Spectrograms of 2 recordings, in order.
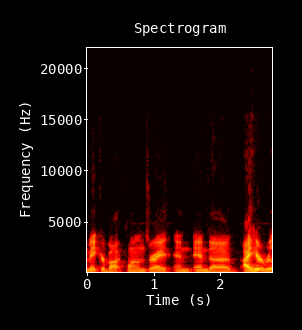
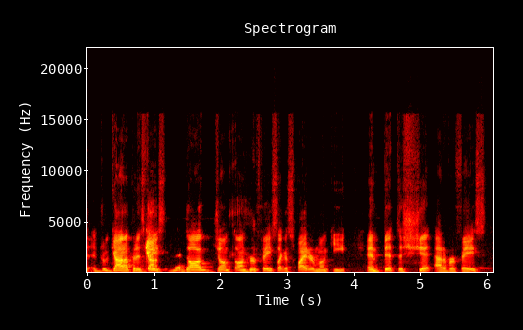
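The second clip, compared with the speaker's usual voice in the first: normal talking voice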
